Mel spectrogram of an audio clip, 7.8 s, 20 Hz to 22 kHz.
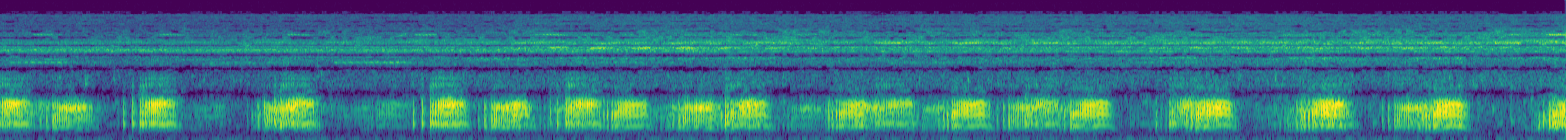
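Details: Male blacksmith tree frog (Boana faber) in breeding season gives deep, knocking notes in a steady series, calling from about 10 m up in riverside vegetation to attract a female; females prefer deeper voices, which signal larger males.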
